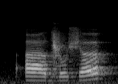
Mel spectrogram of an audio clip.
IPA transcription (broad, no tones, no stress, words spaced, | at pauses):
ʔaːɖ͡ʐoʃɐ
